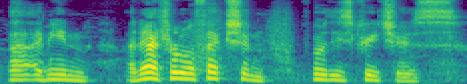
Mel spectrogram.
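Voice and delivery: hesitant showman pitched a little high, with emphatic bursts; showman's address. Acted. Game master voices the bird performer to an audience, showman's address. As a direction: address a crowd grandly, fumbling for words. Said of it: "he goes out there and he says".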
